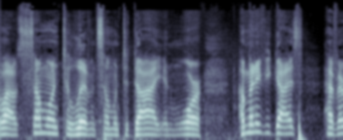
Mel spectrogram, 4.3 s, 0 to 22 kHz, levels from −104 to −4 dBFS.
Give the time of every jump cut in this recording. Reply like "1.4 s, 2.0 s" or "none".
2.9 s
